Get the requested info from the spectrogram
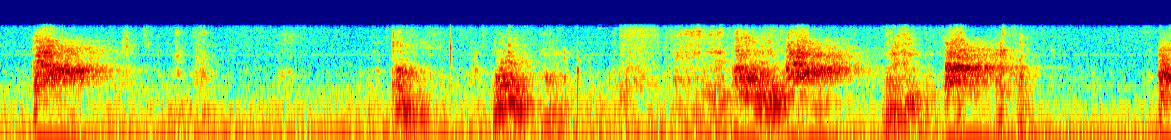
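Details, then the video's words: A Shih Tzu and a Chow/German Shepherd mix at play, giving a series of sharp barks and yips in quick irregular bursts, a few louder calls standing out. "Big vs Small Dog"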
